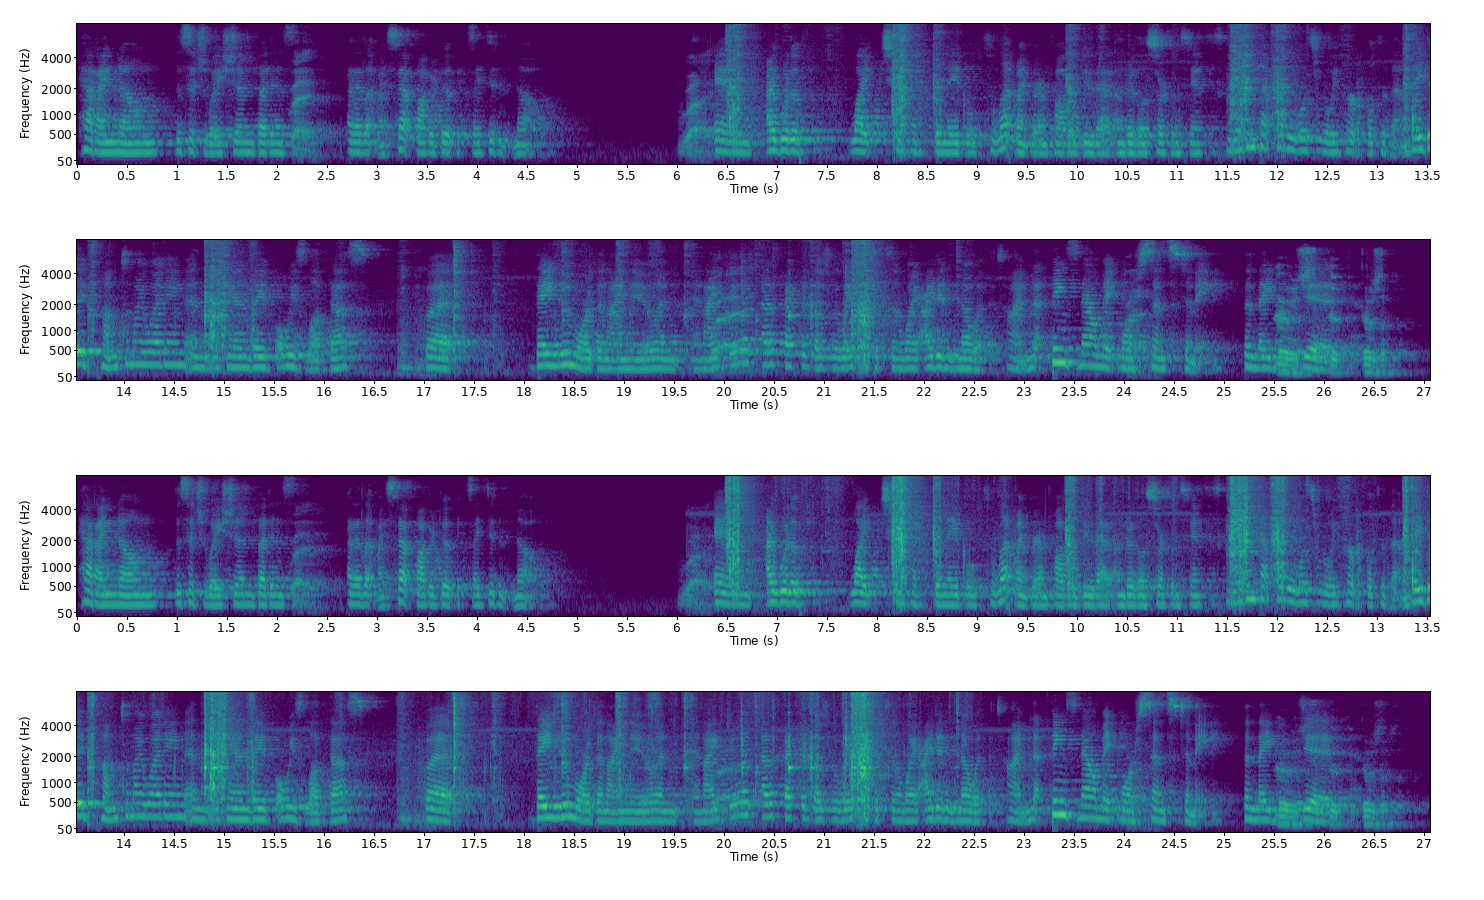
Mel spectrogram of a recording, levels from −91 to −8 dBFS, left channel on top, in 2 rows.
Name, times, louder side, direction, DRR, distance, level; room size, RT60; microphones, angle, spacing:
voice 1, 0.0-2.1 2.7-4.7 6.4-16.4 17.0-17.3 18.1-25.5 25.8-26.1, right 1 dB, 35° right, 4 dB, 1.6 m, -42 dB
voice 2, 6.0-6.4 16.7-17.1 19.8-20.3 24.0-24.3 25.5-26.6, left 2 dB, 55° left, 4 dB, 2.9 m, -47 dB
sound 1, 6.1-7.6 8.1-9.4 9.7-11.0 11.5-14.0 14.3-15.4 16.1-16.2 16.7-17.8 18.2-22.0 22.2-22.5 22.8-22.9 24.1-24.2, right 8 dB, 55° right, 1.0 m, -42 dB
29.5 x 11.5 x 8.4 m, 1.2 s
head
